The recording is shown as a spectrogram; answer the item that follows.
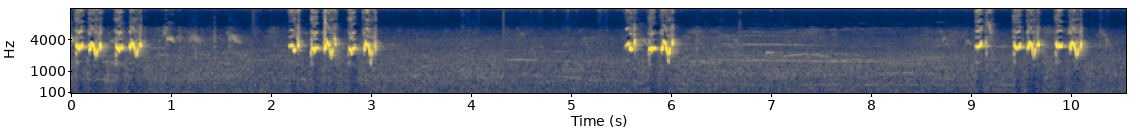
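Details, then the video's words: Wild-bulbul prompting song: repeated short phrases of two to four liquid, slurred notes, delivered in bursts roughly every two to three seconds, with quiet pauses between. "تغريد لفتح البلابل الوحشية الساكتة"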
